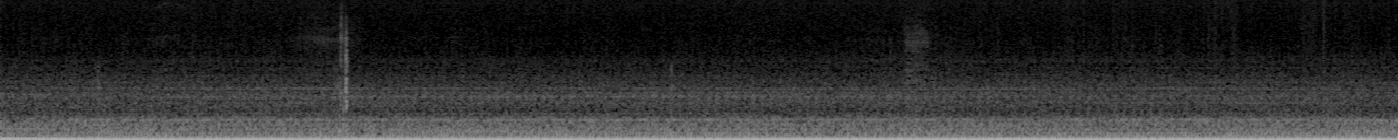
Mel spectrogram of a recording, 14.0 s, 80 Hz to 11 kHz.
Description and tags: the sound of a 2001 buick century from inside the car.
